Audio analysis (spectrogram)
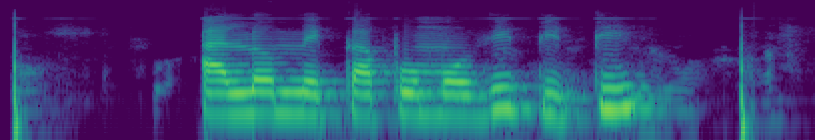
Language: Gen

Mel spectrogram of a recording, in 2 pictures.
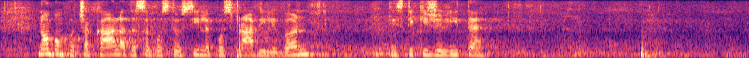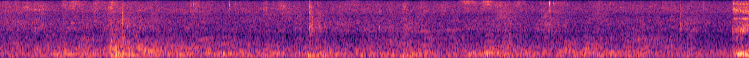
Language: Slovenian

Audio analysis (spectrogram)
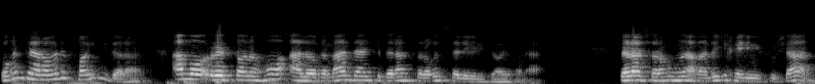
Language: Persian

